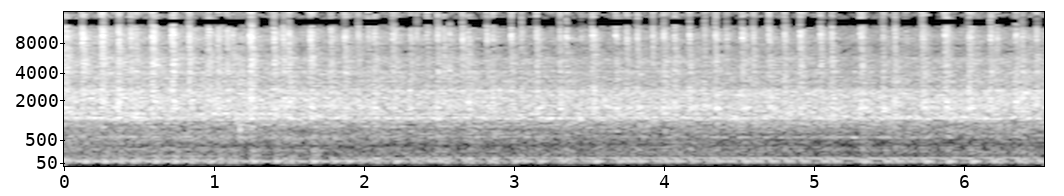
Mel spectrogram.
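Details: Polaris Trans Sport snowmobile two-stroke revived after 10 years unused (fuel system redone, plugs cleaned), running on choke indoors: a busy, steady buzz with an even rhythm, no misses or knock; running properly.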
